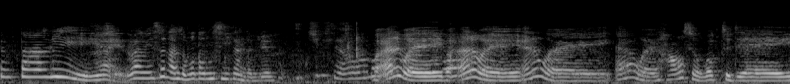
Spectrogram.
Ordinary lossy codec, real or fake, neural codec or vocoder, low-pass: none; fake; codec, 16 kHz, 8 kbps, FreqCodec, larger model; none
